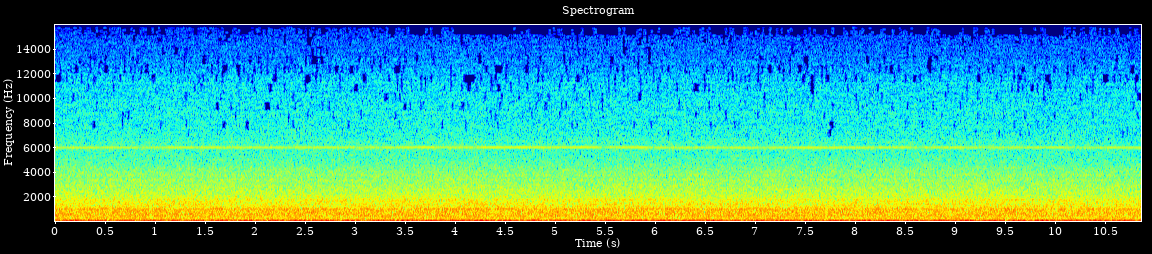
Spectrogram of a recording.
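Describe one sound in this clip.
Tyres roll loudly on the road.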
